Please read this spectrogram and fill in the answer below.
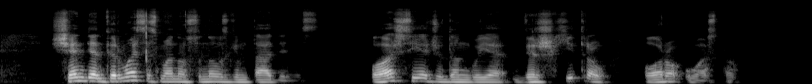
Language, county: Lithuanian, Kaunas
